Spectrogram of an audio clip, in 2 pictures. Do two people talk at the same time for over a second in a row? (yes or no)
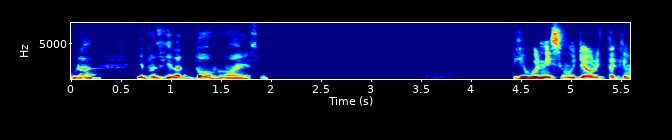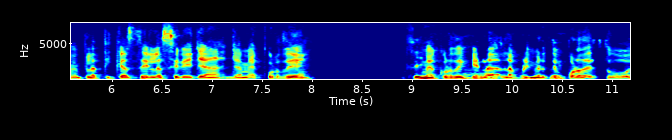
yes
